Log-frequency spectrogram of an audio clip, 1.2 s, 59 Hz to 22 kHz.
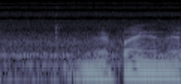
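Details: A honey bee swarm moving into two stacked nuc hives in sunshine on 24 May 2025 hums with a low, steady buzz that swells and holds near the end.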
